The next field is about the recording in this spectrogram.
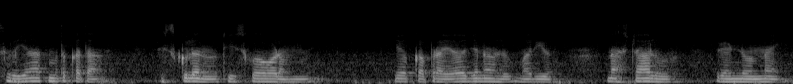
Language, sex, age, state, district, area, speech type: Telugu, male, 45-60, Andhra Pradesh, East Godavari, urban, spontaneous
